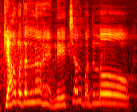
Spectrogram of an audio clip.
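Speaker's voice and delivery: drawn out, high, each word weighed; slow emphatic slogan. Acted. Preacher stretching a slogan to the crowd, slow and high.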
